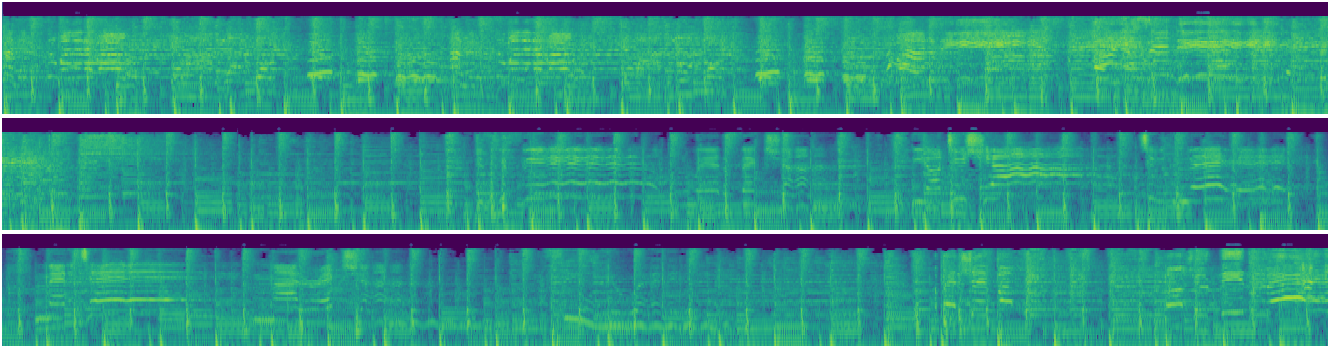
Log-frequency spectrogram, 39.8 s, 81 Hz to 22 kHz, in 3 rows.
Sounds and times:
Soul music: 0.0 - 39.7.

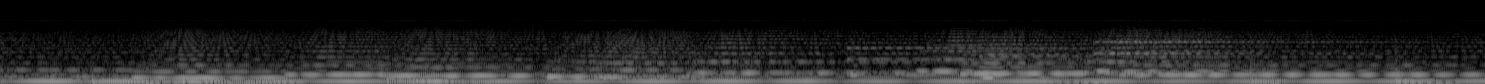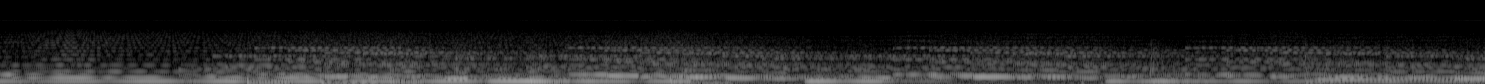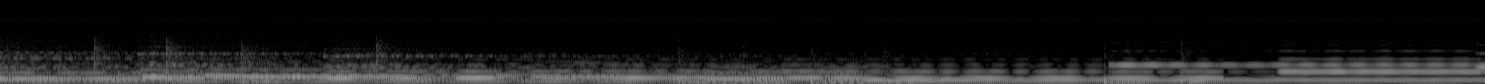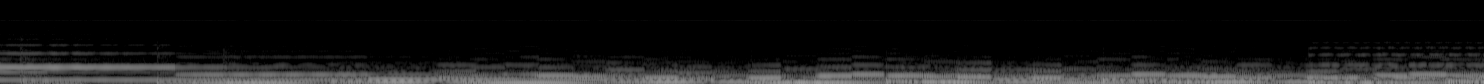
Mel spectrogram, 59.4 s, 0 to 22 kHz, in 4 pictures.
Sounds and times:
Music: 0.0 - 59.3.

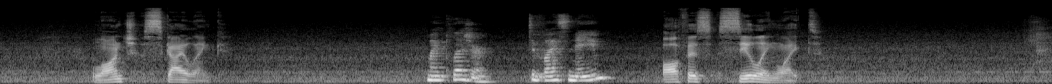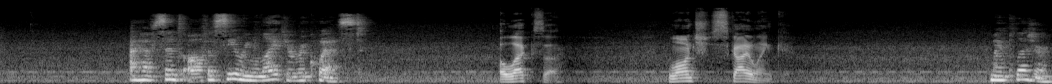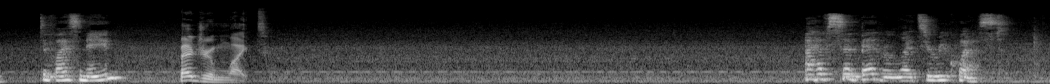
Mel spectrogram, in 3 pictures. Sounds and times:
Speech: 0.9 - 2.3, 4.3 - 8.2, 11.8 - 14.2, 15.5 - 16.2, 17.2 - 18.5, 20.4 - 23.8, 29.1 - 31.2.

